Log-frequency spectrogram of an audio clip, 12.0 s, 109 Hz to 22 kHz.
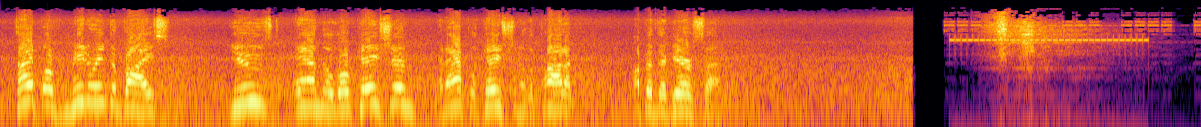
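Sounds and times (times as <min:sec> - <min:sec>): steady high tone: 0:09.4 - 0:12.0
rising swoosh: 0:09.8 - 0:11.5.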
